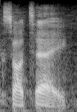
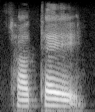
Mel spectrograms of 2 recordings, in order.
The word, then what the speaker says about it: sauté: like that Sal close we actually emphasize the second syllable so it sounds like sauté sauté nice fry stir fry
